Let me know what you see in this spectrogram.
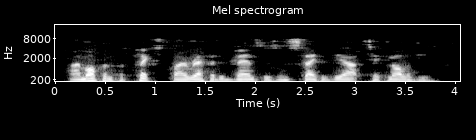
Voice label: Denoised Speech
